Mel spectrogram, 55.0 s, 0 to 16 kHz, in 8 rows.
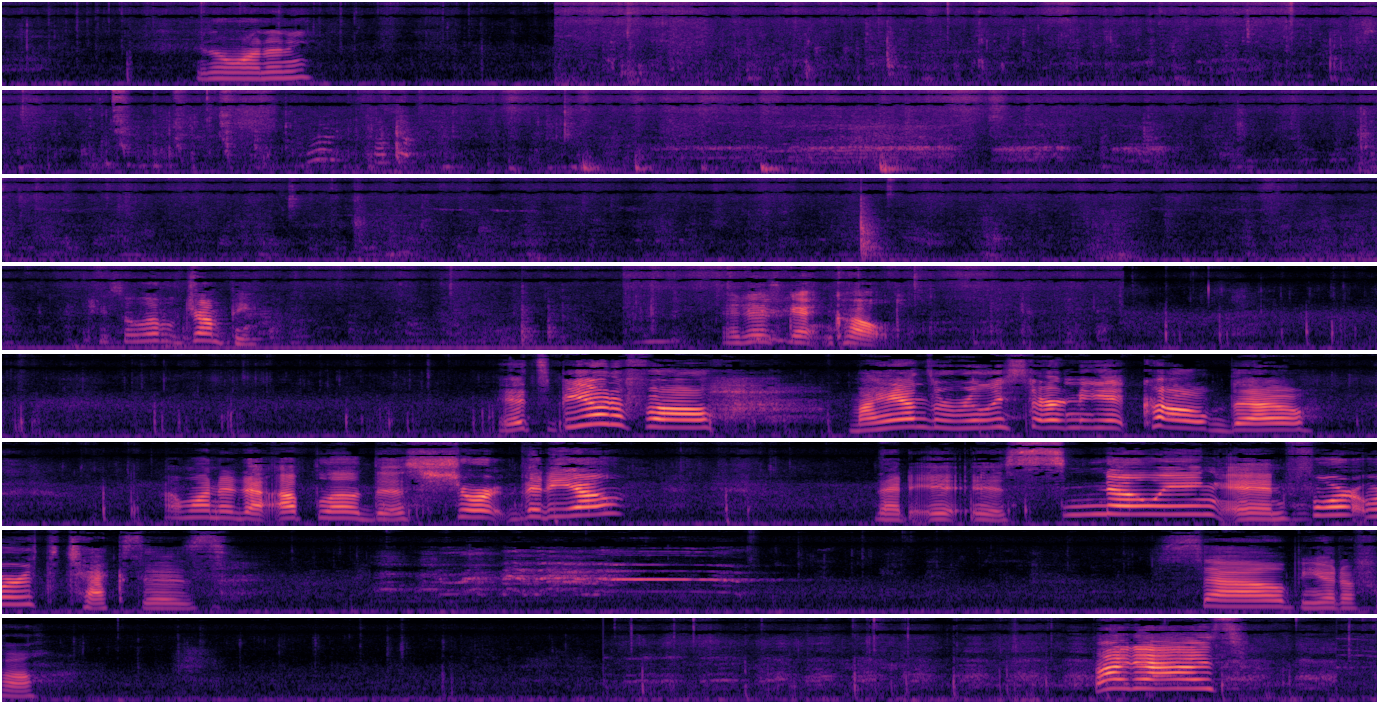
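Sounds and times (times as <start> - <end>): horses snuffling: 0.0 - 31.8, 48.5 - 55.0.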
